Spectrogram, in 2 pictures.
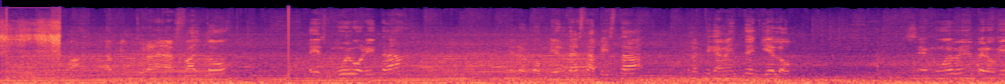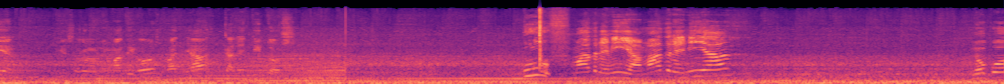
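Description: Subaru WRX STI's turbocharged boxer four-cylinder engine heard from inside the cabin while driven hard on a race track, its note stepping down in pitch about two-thirds of the way through. A voice runs over it.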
